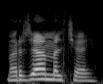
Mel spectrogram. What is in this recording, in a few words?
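"marzhan" ergative plural, Archi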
